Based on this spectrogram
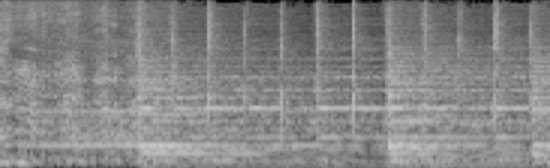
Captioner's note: laughing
